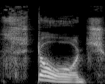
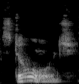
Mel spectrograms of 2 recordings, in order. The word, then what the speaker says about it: storge: to pronounce and there's it's spelt storge storage to me that sounds like a steam pudding but that's probably a whole new episode uh it's storge it's it it's spelt s-t-o-r-g-e storge and that's a natural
